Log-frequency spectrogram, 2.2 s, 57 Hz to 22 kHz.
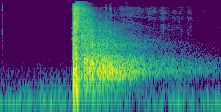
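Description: A single sharp gunshot cracks from an Armscor M200 .38 Special revolver with a 4-inch barrel, loud and close, its echo decaying over about a second after a quiet lead-in.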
